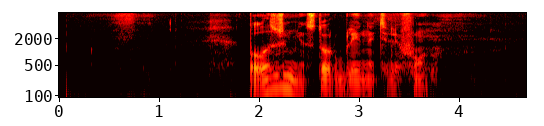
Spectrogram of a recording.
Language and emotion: Russian, sad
